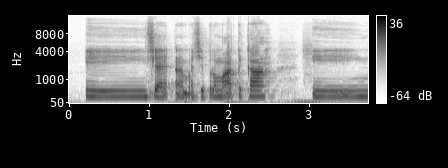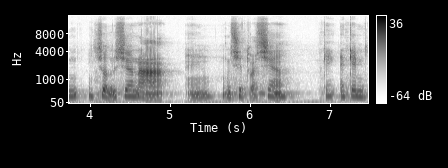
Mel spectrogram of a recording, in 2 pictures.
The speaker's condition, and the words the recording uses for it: Deafness. Doncs queda clar, però jo crec que l'entendrem perfectament.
